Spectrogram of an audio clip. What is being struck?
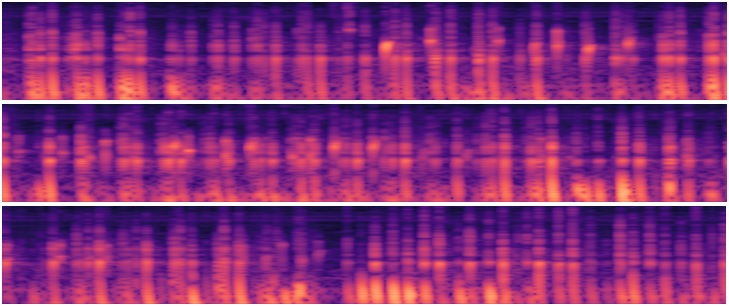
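Plastic bluetooth speaker casing.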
